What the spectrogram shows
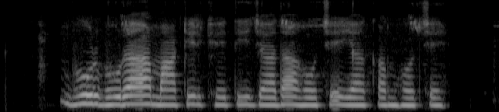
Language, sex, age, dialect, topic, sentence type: Magahi, female, 18-24, Northeastern/Surjapuri, agriculture, question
